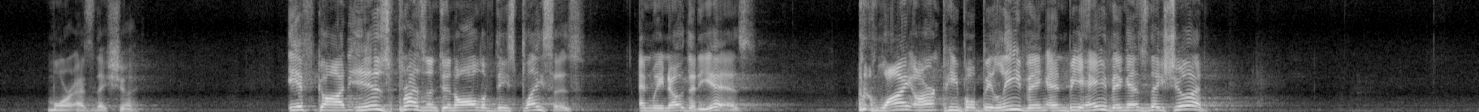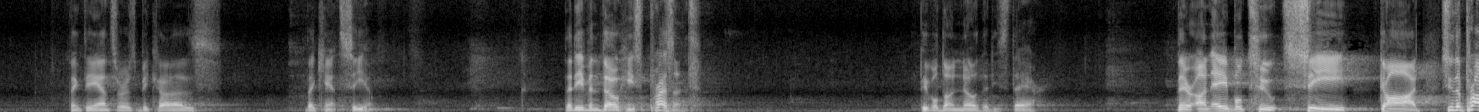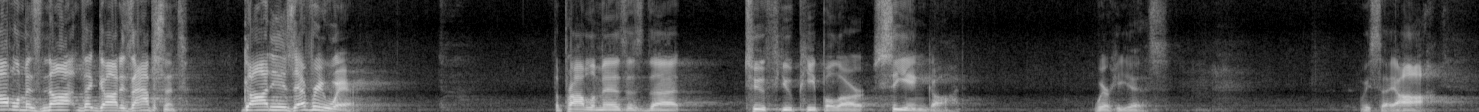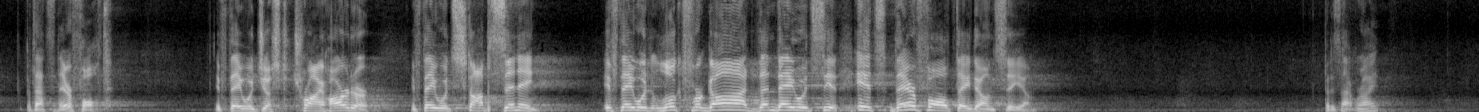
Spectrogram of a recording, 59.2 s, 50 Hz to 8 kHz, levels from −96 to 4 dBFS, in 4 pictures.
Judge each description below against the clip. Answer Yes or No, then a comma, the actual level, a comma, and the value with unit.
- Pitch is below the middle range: No, high, 195 Hz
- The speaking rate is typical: No, slow, 120 wpm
